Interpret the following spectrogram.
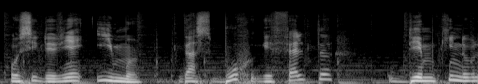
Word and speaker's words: ihm: Das Buch gefällt ihm, c'est pour le R, donc ihm qui s'écrit I-H-N.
